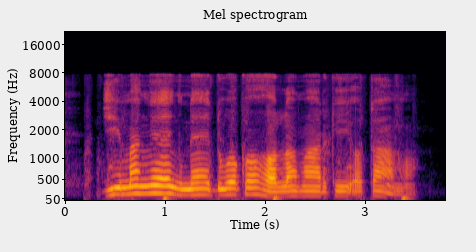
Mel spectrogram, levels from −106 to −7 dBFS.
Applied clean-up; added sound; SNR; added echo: neural mask model RNNoise.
